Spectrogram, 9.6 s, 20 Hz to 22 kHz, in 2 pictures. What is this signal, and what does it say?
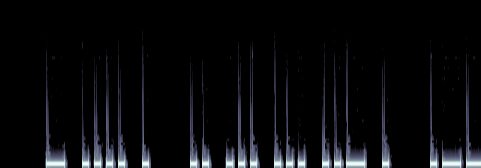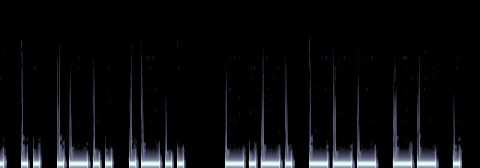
Morse code, heard as a keyed tone, about 20 wpm, 700 Hz. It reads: THE ISSUE WILL COME
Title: Sentences from Top 1000 Words - Review Part 6 - 20wpm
